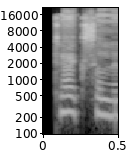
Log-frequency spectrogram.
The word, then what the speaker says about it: Texel: historical sound-changes in Dutch, where all -x- sounds have been replaced with -s- sounds, the name is typically pronounced Tessel in Dutch. History In the early Middle Ages and before, Texel and Wieringen may have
